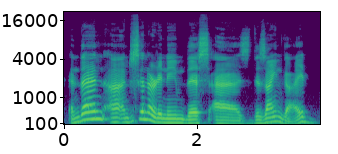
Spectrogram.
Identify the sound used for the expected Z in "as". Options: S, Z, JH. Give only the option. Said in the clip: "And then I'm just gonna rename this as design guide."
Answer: Z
